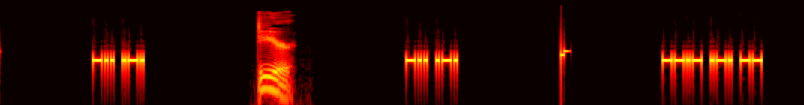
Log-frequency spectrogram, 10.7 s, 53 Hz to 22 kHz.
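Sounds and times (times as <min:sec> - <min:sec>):
Morse code beeps sent at 30 words per minute: 0:01.3 - 0:01.9, 0:08.9 - 0:10.2
speech: 0:03.5 - 0:04.0.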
